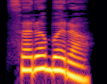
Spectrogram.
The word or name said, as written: ಸರಬರ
